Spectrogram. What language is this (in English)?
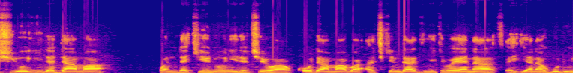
Hausa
